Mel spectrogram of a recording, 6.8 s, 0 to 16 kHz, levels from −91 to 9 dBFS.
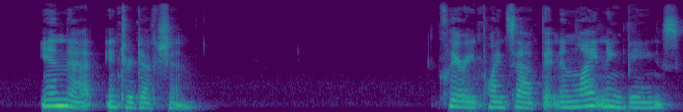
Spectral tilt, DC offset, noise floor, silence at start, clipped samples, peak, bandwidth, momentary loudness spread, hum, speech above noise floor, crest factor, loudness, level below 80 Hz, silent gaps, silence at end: -5 dB/octave; under 0.1%; -78 dBFS; 0.4 s; under 0.1%; -14 dBFS; 14 kHz; 10 LU; none; 47 dB; 18 dB; -32 LUFS; -68 dBFS; none; 0.05 s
